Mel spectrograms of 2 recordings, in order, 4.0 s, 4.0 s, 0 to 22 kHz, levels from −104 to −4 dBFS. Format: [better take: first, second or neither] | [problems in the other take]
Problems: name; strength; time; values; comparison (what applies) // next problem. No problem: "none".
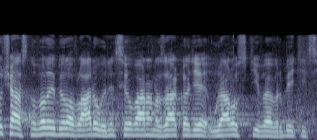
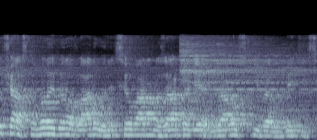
first | background sound (Crash cymbal); 13 dB below the speech // room echo; dies away in 0.9 s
